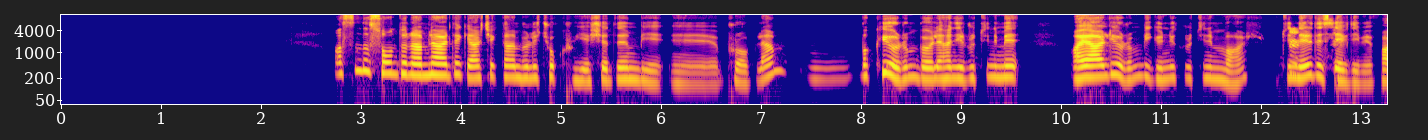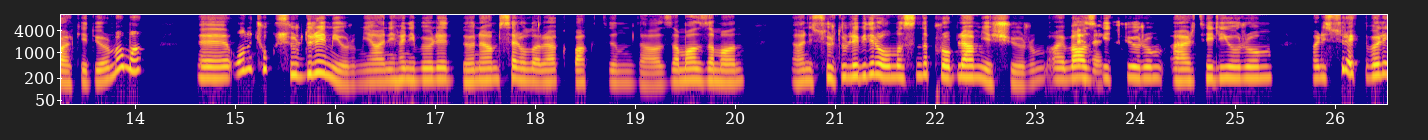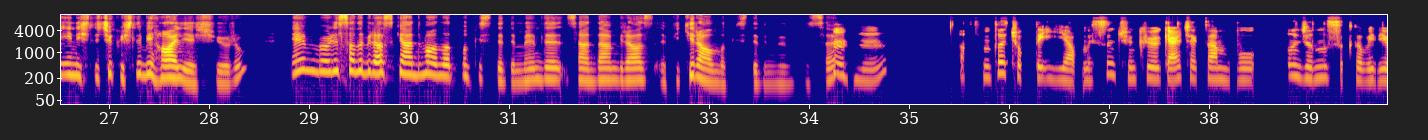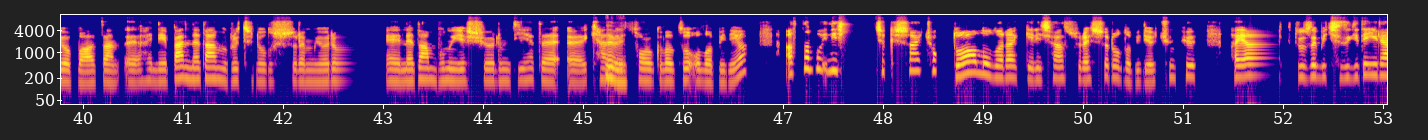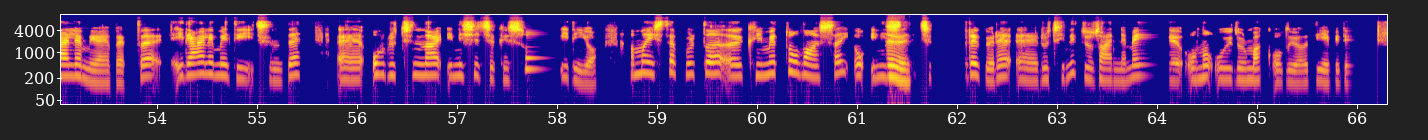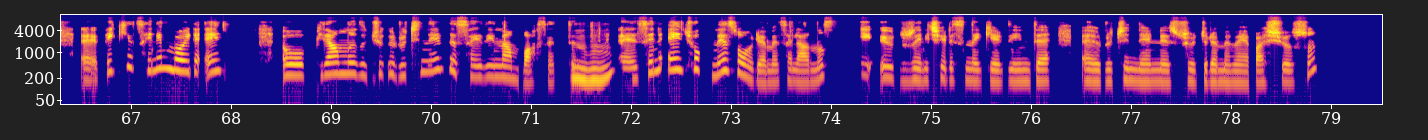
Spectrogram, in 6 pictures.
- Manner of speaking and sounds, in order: distorted speech; other background noise; tapping; unintelligible speech
- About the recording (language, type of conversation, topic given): Turkish, advice, Günlük rutinini ve çalışma planını sürdürmekte zorlanmana ve verimliliğinin iniş çıkışlı olmasına neler sebep oluyor?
